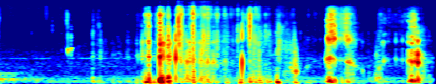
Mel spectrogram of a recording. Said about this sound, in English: So you guys are going to get the first review of me eating this jam. And if you hate listening to people chew, skip this part. so without further ado, here we go.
